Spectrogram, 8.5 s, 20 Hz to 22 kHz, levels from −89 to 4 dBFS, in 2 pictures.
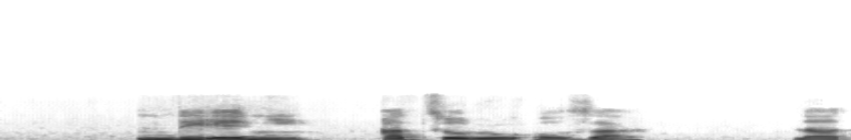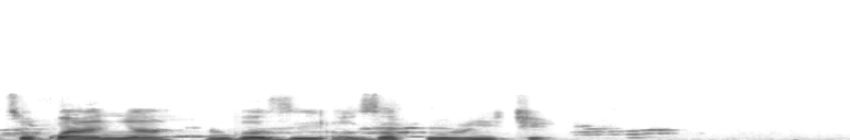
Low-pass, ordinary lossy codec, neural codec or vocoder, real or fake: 7.2 kHz; none; codec, 16 kHz, 4 kbps, X-Codec, HuBERT features, trained on balanced general audio; fake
